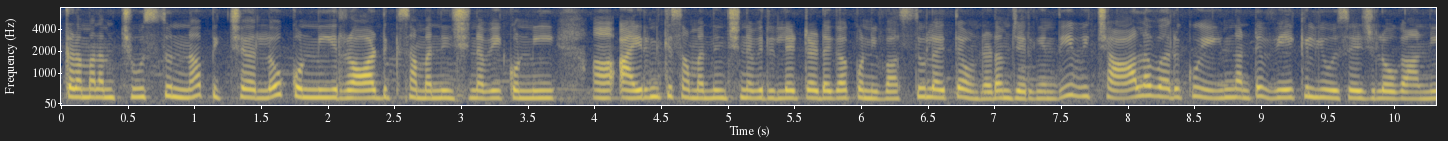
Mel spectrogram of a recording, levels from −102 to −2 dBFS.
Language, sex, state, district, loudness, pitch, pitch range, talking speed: Telugu, female, Telangana, Nalgonda, -21 LUFS, 240 Hz, 230-260 Hz, 170 wpm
